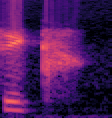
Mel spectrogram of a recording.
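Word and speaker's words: Szyk: En ik heb een artikel geschreven over Arthur Siek. En dat moet je, spreek je uit als chic, heb ik me laten vertellen.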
